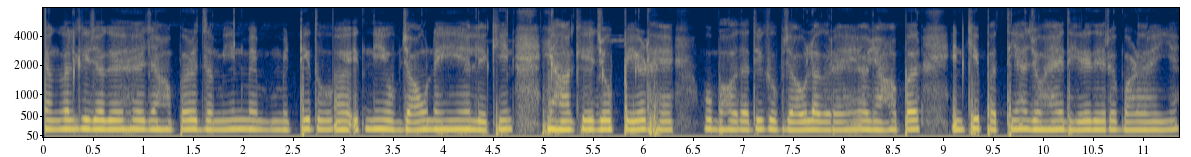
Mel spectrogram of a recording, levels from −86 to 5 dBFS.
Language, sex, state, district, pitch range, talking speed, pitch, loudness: Hindi, female, Bihar, Muzaffarpur, 195-200 Hz, 205 wpm, 200 Hz, -15 LUFS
